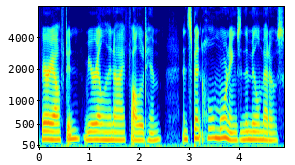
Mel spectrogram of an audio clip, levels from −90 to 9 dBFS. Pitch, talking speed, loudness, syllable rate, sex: 170 Hz, 185 wpm, -19 LUFS, 5.2 syllables/s, female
